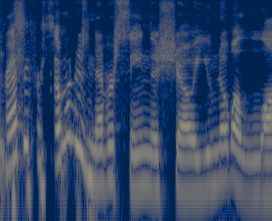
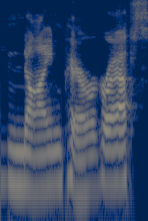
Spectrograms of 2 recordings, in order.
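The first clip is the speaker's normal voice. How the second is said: ordinary talk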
